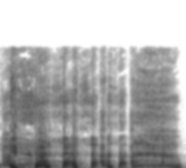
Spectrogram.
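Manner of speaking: a high, loud laugh at yourself. Real, not acted. Singer laughing at being spotted for her accent, high and loud.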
